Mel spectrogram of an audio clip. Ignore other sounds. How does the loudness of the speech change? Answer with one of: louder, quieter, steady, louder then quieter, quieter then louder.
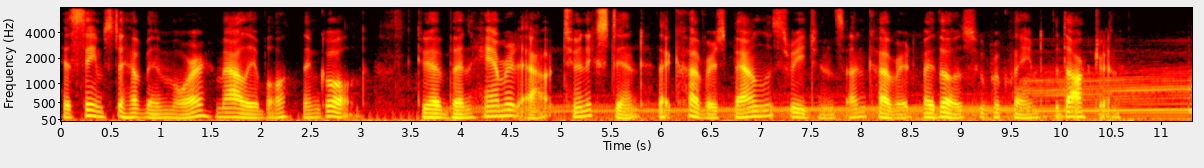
steady.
